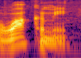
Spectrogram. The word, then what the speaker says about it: Lakomy: He said it actually should be pronounced Lakomy.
